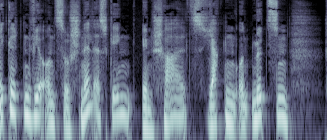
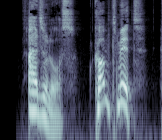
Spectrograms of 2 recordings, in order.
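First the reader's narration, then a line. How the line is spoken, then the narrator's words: Calling out. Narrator (German): rief Papa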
